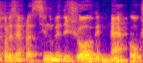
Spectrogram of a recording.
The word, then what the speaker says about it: Sjögren: não são articulações, por exemplo, a síndrome de Sjögren, né? Ou Sjögren, né? Os puristas aí falar a pronúncia correta, né?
